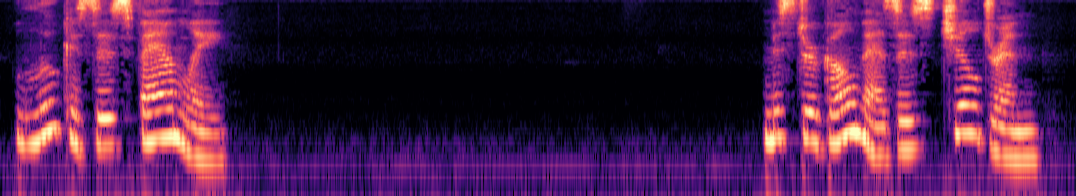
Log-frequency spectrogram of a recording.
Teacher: some words like lucas's and mr gomez's make an is sound it's an extra syllable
